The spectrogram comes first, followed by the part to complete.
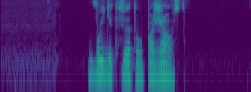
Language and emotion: Russian, angry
